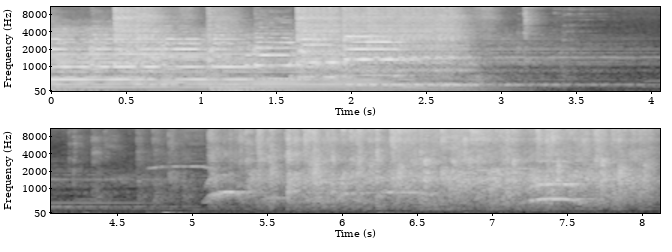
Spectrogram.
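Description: Live indie band with electric guitars and keyboard holding a final chord that rings out and fades away about three seconds in. After a short lull, audience applause starts about five seconds in, with a few shouts.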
